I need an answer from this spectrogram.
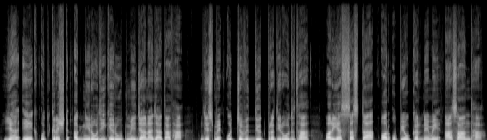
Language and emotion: Hindi, neutral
